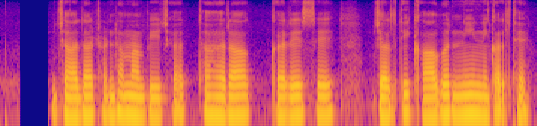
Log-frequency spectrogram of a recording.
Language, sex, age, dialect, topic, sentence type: Chhattisgarhi, male, 18-24, Northern/Bhandar, agriculture, question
